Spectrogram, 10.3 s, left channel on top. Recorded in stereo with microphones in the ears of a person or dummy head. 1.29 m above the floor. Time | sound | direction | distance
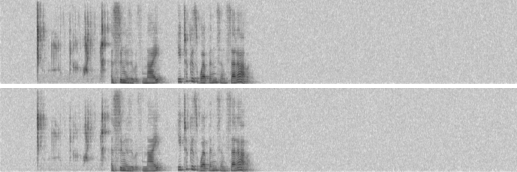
0.7 | chewing | 40° left (ahead or behind) | 0.8 m
2.2 | a woman speaking | 15° left (ahead or behind) | 1.2 m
